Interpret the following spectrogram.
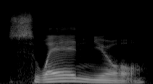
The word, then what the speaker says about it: sueño: The next one is sueño, sueño, sueño. So you have that ñ sound in there. Now listen to the beginning. Sue, sue. So think about which vowels sound like ue.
